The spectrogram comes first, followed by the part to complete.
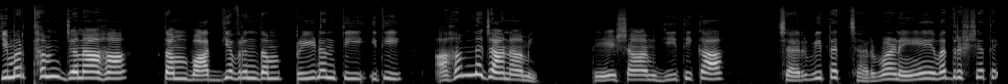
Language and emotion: Sanskrit, disgusted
